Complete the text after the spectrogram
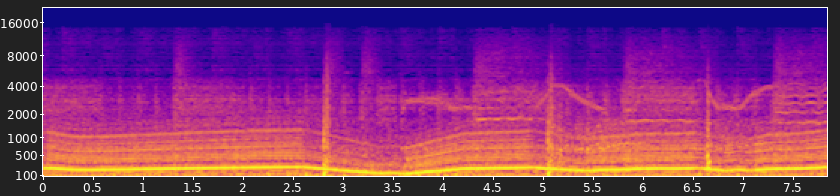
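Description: A car engine roars at high revs, dipping and rising with gear shifts.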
